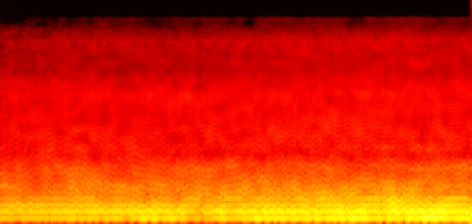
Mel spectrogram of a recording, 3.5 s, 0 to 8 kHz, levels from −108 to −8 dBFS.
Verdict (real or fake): fake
